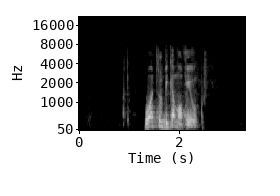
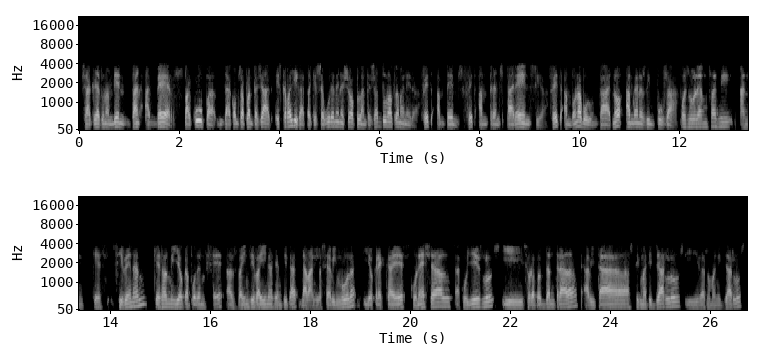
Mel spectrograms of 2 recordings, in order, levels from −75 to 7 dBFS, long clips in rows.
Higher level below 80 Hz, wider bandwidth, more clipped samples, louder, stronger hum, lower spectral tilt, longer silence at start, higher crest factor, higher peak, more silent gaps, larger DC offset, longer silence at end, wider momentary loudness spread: about the same, -62 dBFS vs -64 dBFS; first, 7.8 kHz vs 4.1 kHz; neither; first, -17 LUFS vs -25 LUFS; neither; first, -7 dB/octave vs -4.5 dB/octave; first, 1.3 s vs 0.05 s; about the same, 18 dB vs 20 dB; first, -2 dBFS vs -6 dBFS; second, none vs 7.09-7.13 s, 14.80-14.87 s; neither; first, 0.95 s vs 0.15 s; second, 6 LU vs 9 LU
